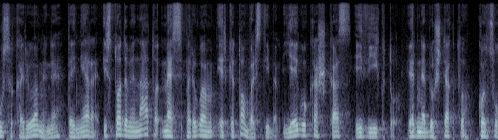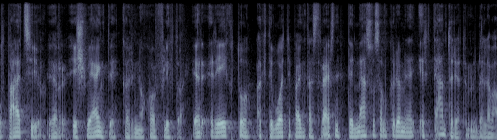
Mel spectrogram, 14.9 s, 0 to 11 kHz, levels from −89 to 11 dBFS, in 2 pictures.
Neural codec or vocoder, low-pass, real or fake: vocoder, 22.05 kHz, 80 mel bands, WaveNeXt; 9.9 kHz; fake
